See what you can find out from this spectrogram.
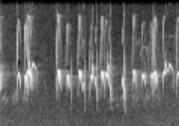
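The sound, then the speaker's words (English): A rapid series of sharp, high chip notes from red crossbills in the top of a ponderosa pine, about a dozen in quick succession after a short pause, clear with no other sounds. “They're the red crossbills. That's a great bird. They're the one who are just making that sound, chip, chip, chip, chip.”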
